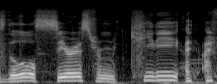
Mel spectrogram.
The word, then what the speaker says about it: Qidi: is the little Cirrus from Kitty. I I read online how to say this. It's not a Q. It's not quitty.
